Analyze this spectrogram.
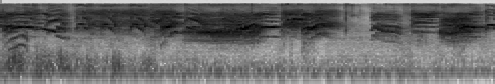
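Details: Parrots in a small home mini zoo squawk harshly and chatter in overlapping bursts, with rasping calls and brief whistled notes running almost without pause; low background rumble underneath.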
